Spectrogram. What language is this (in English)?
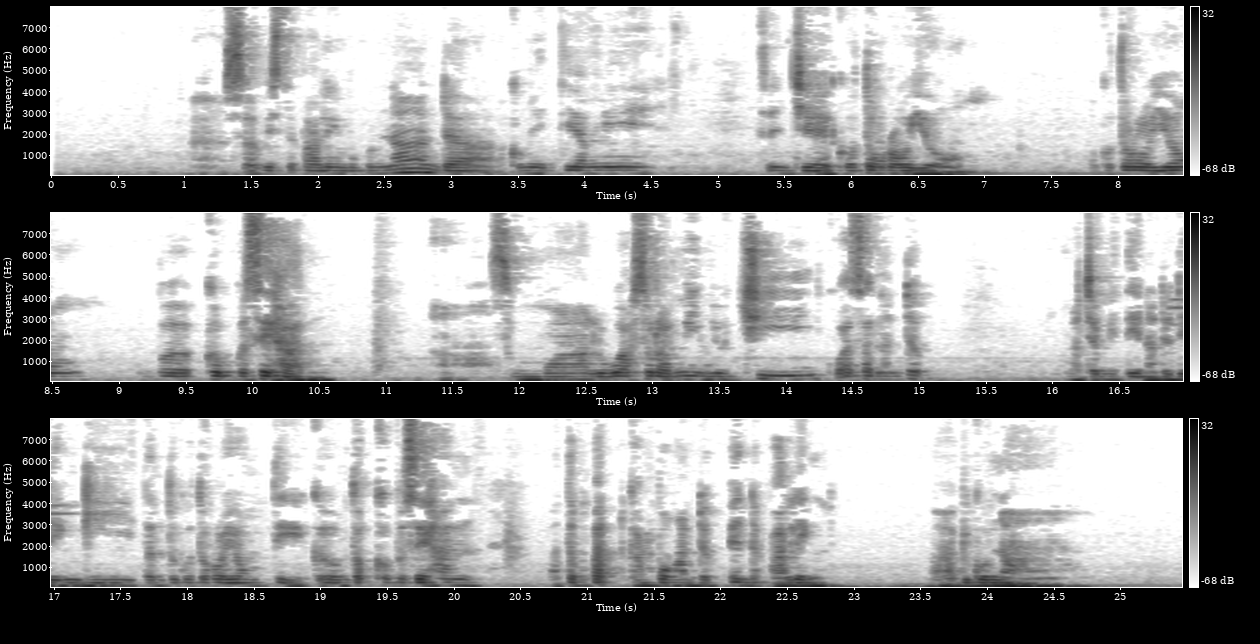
Bukar-Sadung Bidayuh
